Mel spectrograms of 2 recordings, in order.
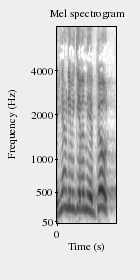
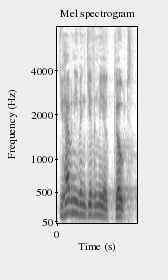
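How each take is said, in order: First: Higher, louder, fast whine on "goat"; mock a spoiled child whining "You haven't even given me a goat"; whiny kid voice. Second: Said in the usual way. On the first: Shown as a demonstration. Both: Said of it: "just say".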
